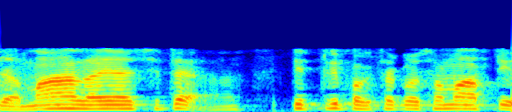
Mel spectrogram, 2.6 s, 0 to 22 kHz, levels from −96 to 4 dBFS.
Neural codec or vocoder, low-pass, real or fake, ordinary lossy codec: autoencoder, 48 kHz, 128 numbers a frame, DAC-VAE, trained on Japanese speech; 3.6 kHz; fake; none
